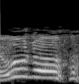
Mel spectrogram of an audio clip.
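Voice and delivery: very loud, high comic yell with laughter; playful shouted count. Pretend. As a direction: bellow it as a running gag. Prompts husbands to shout the count.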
